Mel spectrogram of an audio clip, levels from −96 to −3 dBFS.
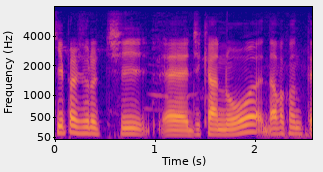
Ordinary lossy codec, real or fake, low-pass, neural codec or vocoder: none; real; 7.2 kHz; none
